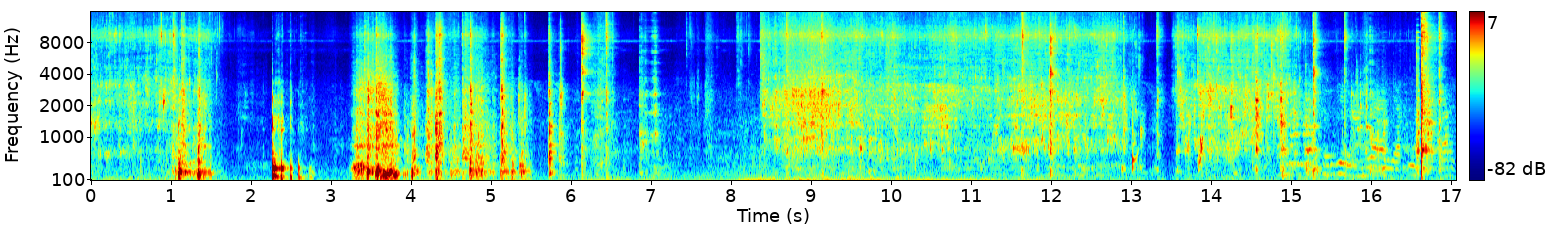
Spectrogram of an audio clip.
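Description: Water poured from a pot, splashing and running over muddy taro corms as they are washed on a concrete floor. It comes in several short stretches, with abrupt breaks about 2 and 3 seconds in.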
